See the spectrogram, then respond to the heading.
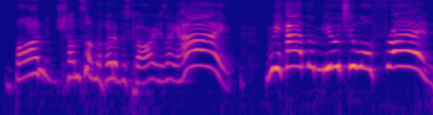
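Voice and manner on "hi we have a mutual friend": high, loud, mock-cheery yell; gleeful shouted greeting. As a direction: holler it with manic cheer.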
